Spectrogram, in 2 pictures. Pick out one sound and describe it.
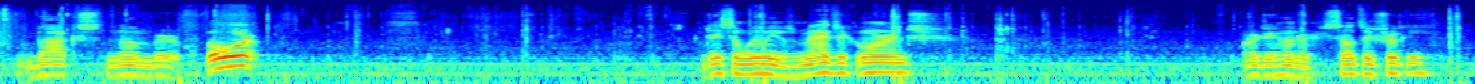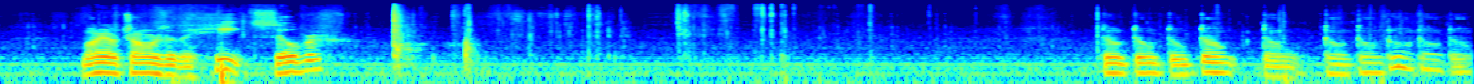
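Trading cards rustle and flick against each other.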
